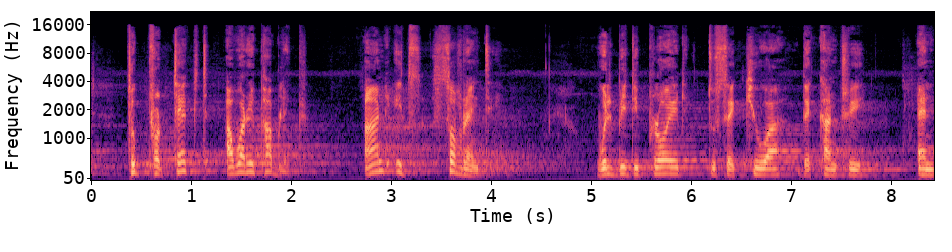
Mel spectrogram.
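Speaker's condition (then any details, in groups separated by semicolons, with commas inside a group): No condition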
